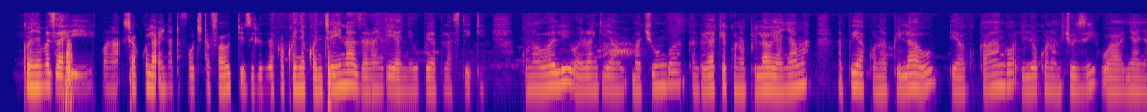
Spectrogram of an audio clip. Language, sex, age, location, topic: Swahili, female, 25-35, Mombasa, agriculture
